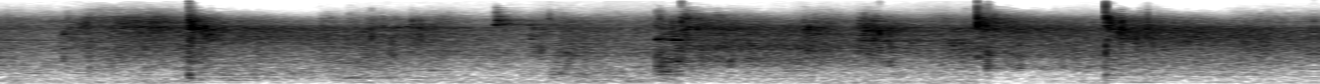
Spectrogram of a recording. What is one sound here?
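Hockey pucks crack off sticks and boards, echoing in a large rink.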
